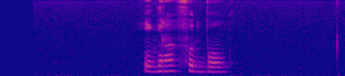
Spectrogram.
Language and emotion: Russian, neutral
